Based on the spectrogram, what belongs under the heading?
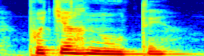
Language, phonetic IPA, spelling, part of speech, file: Ukrainian, [pɔtʲɐɦˈnute], потягнути, verb, Uk-потягнути.ogg
- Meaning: to drag, to pull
